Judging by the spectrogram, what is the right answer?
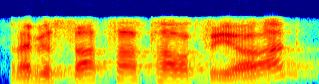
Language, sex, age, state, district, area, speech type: Kashmiri, male, 30-45, Jammu and Kashmir, Bandipora, rural, conversation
